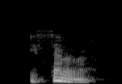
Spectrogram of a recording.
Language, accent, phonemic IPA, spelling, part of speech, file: English, Southern England, /ɪˈfɛməɹə/, ephemera, noun, LL-Q1860 (eng)-ephemera.wav
- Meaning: plural of ephemeron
